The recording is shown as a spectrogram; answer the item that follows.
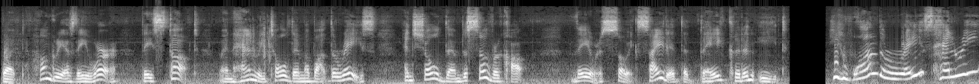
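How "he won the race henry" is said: thrilled, delighted cry pitched very high. Jesse hears henry won the race and asks him, crying out delighted. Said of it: "cried Jesse, delighted".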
